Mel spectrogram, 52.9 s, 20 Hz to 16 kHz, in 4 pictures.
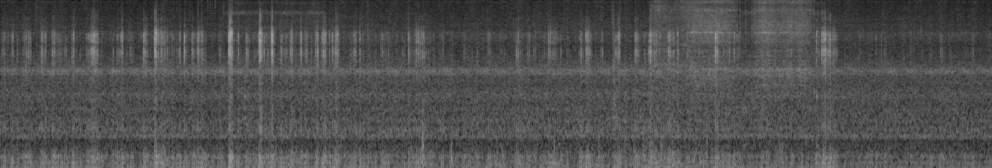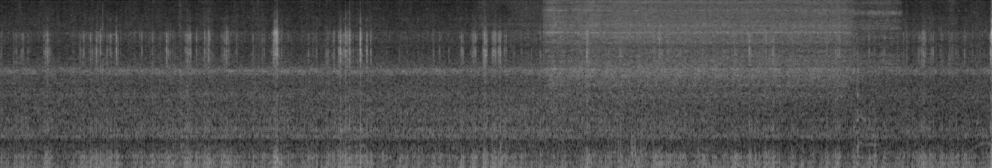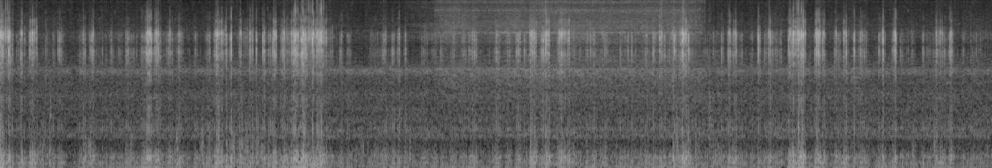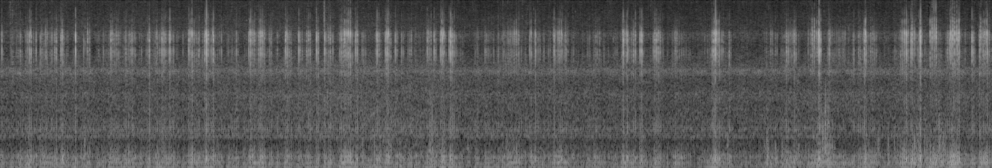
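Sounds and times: bike rattling and clicking: 0:00.0 - 0:52.9
bike tyres on asphalt: 0:00.0 - 0:52.9
wind on microphone: 0:19.4 - 0:52.9.

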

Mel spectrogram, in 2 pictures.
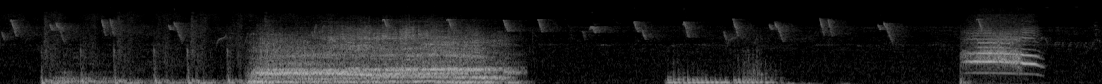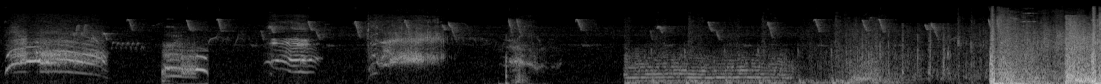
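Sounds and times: dinosaur roar: 0:02.5 - 0:05.3.

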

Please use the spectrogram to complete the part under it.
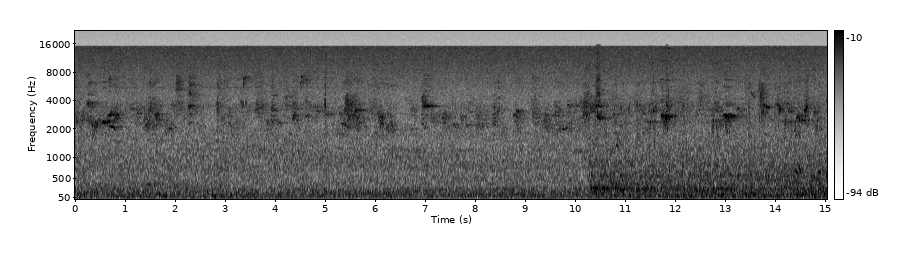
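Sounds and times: birds chirping: 0:00.0 - 0:15.0
low background rumble: 0:10.3 - 0:15.0.

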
